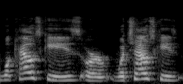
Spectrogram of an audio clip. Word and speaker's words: Wachowski: But we get idiots like the freaking Wachowskis. How do you say it, Dave? Wachowskis. We're just gonna get Wachowski like Chewbacca.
